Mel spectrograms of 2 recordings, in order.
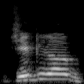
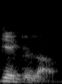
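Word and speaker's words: Giglio: Brady and Jig Jig Jigalo Jigalo or something something like that. Gigglio. Gigglio, I'm sorry. It's pronounced Gigglo.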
